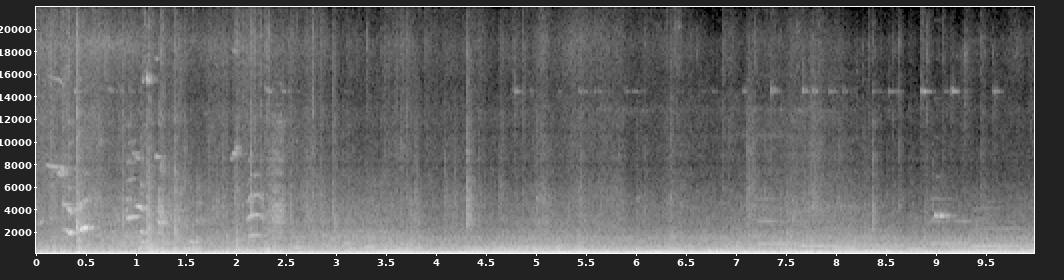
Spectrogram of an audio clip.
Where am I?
on a bus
